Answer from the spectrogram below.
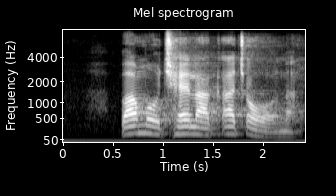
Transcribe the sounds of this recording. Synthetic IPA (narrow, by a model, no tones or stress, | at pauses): bamʊt͡ʃʰɛlakʼat͡ʃʼɔːna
